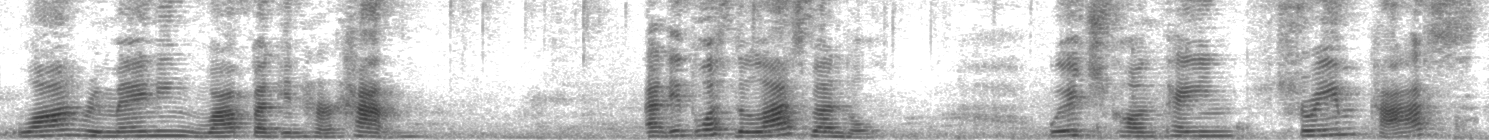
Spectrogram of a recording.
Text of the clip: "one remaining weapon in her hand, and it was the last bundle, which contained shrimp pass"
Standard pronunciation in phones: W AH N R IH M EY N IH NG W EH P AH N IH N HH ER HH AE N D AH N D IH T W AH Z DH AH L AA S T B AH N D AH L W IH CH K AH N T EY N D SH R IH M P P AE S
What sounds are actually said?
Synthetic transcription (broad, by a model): W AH N R IH M EY N IH NG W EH P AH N IH N HH ER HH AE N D AH N D IH T W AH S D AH L AA S T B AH N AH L W IH CH K AH N T EY N D S R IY M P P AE S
